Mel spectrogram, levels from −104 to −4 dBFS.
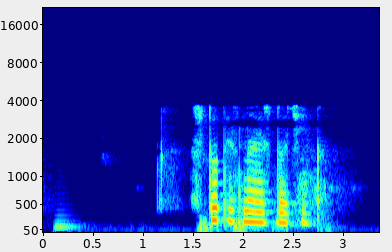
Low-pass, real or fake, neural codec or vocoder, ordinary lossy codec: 3.6 kHz; real; none; none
